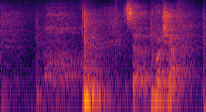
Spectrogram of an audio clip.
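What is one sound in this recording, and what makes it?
Hands thump onto a wooden floor.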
